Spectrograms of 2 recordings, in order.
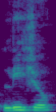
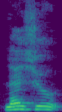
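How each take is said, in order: First: Leisure with a long ee, leezhure; American pronunciation. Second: Leisure with a short e, lezhure; British pronunciation. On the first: Listing differences for listeners, leisure the American way. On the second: Listing differences for listeners, leisure the British way. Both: Shown as a demonstration. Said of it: "Same are the differences between".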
